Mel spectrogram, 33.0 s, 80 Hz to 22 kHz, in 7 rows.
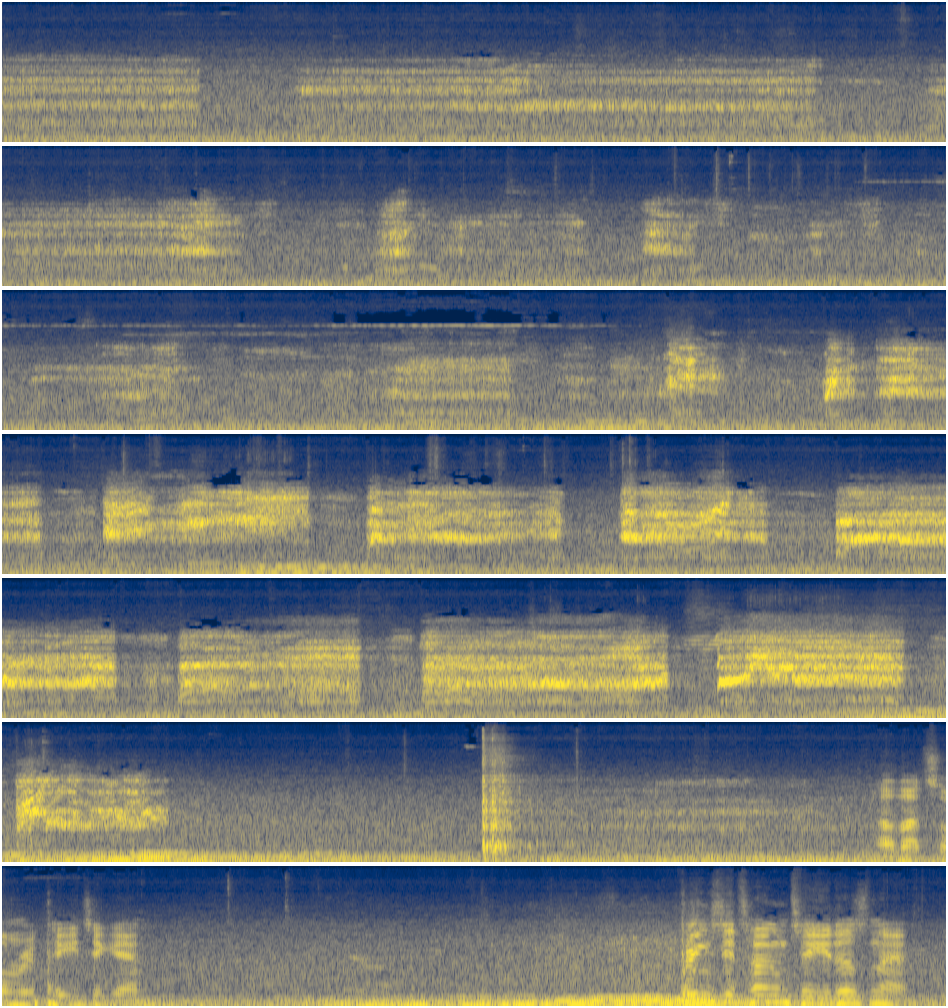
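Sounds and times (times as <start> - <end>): badger squealing cries: 0.0 - 24.6.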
